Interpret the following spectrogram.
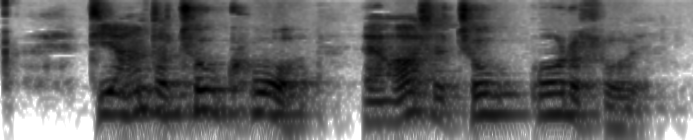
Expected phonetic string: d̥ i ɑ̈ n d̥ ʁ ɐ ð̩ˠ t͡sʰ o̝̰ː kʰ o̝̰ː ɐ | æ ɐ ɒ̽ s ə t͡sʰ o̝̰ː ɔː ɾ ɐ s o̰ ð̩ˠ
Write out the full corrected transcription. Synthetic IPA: d̥ i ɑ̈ n d̥ ʁ ɐ t͡sʰ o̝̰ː kʰ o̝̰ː ɐ | æ ɐ ɒ̽ s ə t͡sʰ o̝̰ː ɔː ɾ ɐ f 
